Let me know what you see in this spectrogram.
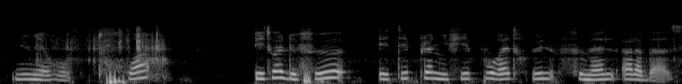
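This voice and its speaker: This soft-spoken voice moves at a very slow pace with fairly even intonation and long, frequent pauses. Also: woman, high pitch for a woman. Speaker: fan video creator. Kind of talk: casual fan trivia list reading. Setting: at home at night, others sleeping.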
